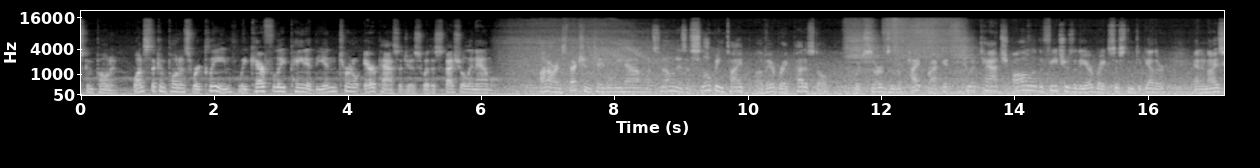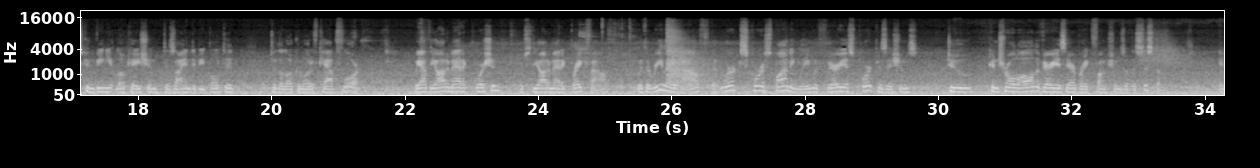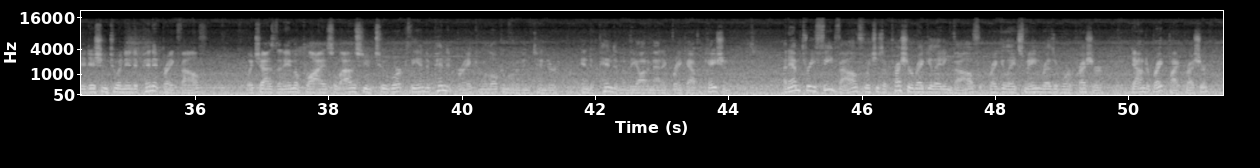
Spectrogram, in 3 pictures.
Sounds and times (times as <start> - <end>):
Speech: 0.0 - 21.4, 22.2 - 33.5, 34.2 - 36.2, 36.8 - 44.1, 44.8 - 51.3.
